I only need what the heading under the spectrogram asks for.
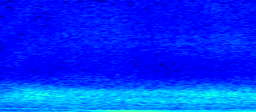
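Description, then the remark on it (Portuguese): A steady low rumble of passing street car traffic heard from an apartment balcony, with a broad engine hum swelling briefly in the middle before settling back to a constant drone. “esses barulhos de carro é porque eu estou na sacada fumando.”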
